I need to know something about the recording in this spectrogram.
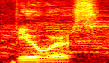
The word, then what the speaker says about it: Beerworth: Beerworth. I said if anyone's like parent or friends is listening to type of pronunciation for me. But apparently I was saying it right the whole time.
